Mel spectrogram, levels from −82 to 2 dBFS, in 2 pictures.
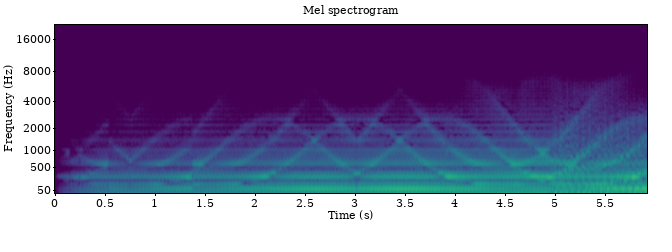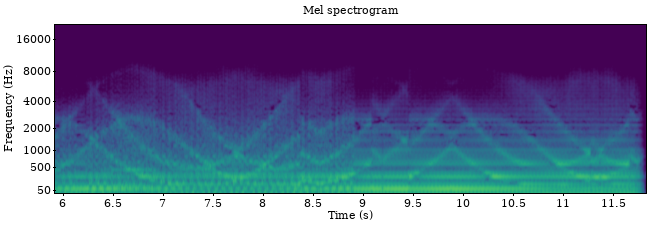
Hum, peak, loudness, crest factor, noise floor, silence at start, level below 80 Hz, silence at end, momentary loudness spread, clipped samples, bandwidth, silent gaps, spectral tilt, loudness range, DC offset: none; -16 dBFS; -30 LUFS; 12 dB; -52 dBFS; 0 s; -34 dBFS; 0 s; 17 LU; under 0.1%; 7.6 kHz; none; -8.5 dB/octave; 10 LU; 0.9%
